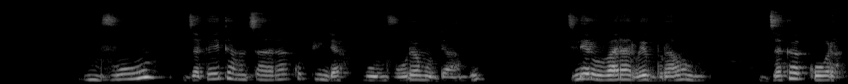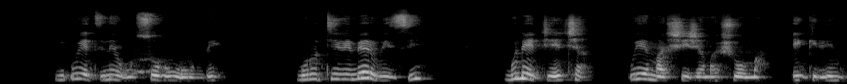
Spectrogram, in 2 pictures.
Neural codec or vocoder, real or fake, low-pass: vocoder, 44.1 kHz, 128 mel bands, Pupu-Vocoder; fake; 14.4 kHz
